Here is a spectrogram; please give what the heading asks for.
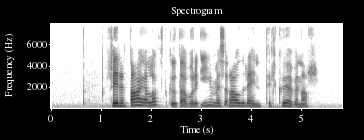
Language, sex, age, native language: Icelandic, female, 50-59, Icelandic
